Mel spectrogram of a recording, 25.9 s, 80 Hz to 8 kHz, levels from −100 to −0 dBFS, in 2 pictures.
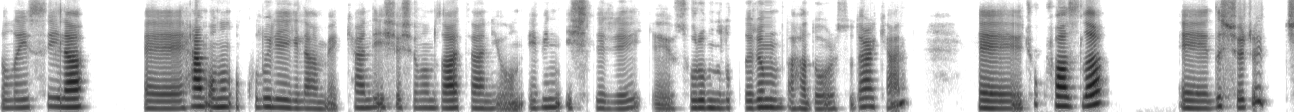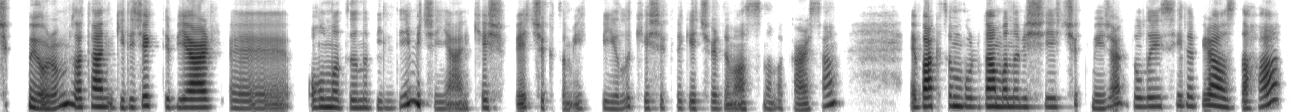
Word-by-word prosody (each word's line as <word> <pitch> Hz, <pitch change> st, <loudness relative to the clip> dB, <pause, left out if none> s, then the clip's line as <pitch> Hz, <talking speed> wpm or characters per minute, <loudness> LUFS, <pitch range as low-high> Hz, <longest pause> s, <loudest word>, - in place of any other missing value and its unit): dolayısıyla, 220 Hz, +2 st, +2 dB, 0.6 s
eee, 185 Hz, +1 st, -3 dB
hem 235 Hz, 0 st, +7 dB
onun 225 Hz, +1 st, 0 dB
okuluyla 215 Hz, 0 st, -6 dB
ilgilenmek, 185 Hz, -3 st, -7 dB
kendi 205 Hz, +1 st, -5 dB
iş -, -, -8 dB
yaşamım 200 Hz, -1 st, -10 dB
zaten 195 Hz, -1 st, -1 dB
yoğun, -, -, -11 dB
evin 210 Hz, +3 st, -6 dB
işleri, 180 Hz, +1 st, -10 dB
eee, 95 Hz, -, -11 dB
sorumluluklarım 195 Hz, +2 st, -4 dB
daha 175 Hz, 0 st, -8 dB
doğrusu 175 Hz, +2 st, -10 dB
derken, 235 Hz, +8 st, -3 dB, 0.7 s
eee, 185 Hz, -1 st, 0 dB
çok 285 Hz, -1 st, -17 dB
fazla, 250 Hz, +5 st, +7 dB, 0.7 s
eee, 190 Hz, -1 st, -3 dB
dışarı 240 Hz, -, -3 dB, 0.2 s
çıkmıyorum. 225 Hz, +6 st, +1 dB
Zaten 230 Hz, -1 st, +5 dB
gidecek 215 Hz, +5 st, -1 dB
de 215 Hz, 0 st, -6 dB
bir 210 Hz, -, -4 dB
yer, 210 Hz, 0 st, +9 dB
eee, 95 Hz, -, -6 dB, 0.2 s
olmadığını 205 Hz, -2 st, -1 dB
bildiğim 195 Hz, -, -2 dB
için, 285 Hz, -, +1 dB
yani, -, -, -6 dB
keşfe 185 Hz, -, -5 dB
çıktım. 195 Hz, -2 st, -11 dB
İlk 185 Hz, +1 st, -13 dB
1 185 Hz, -, -8 dB
yılı 180 Hz, +6 st, -9 dB
keşifle 185 Hz, 0 st, -12 dB
geçirdim 180 Hz, -, -7 dB
aslına 165 Hz, -, -7 dB
bakarsan. 190 Hz, -, -5 dB, 0.7 s
E, 220 Hz, -, -3 dB
baktım 235 Hz, +1 st, +6 dB
buradan 230 Hz, 0 st, +5 dB
bana 230 Hz, 0 st, +1 dB
bir -, -, -2 dB
şey 225 Hz, 0 st, -5 dB
çıkmayacak. 220 Hz, -, -6 dB
Dolayısıyla 235 Hz, +2 st, -4 dB
biraz 230 Hz, -5 st, +5 dB
daha, 275 Hz, -, +3 dB
205 Hz, 125 wpm, -23 LUFS, 185-230 Hz, 0.7 s, yer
